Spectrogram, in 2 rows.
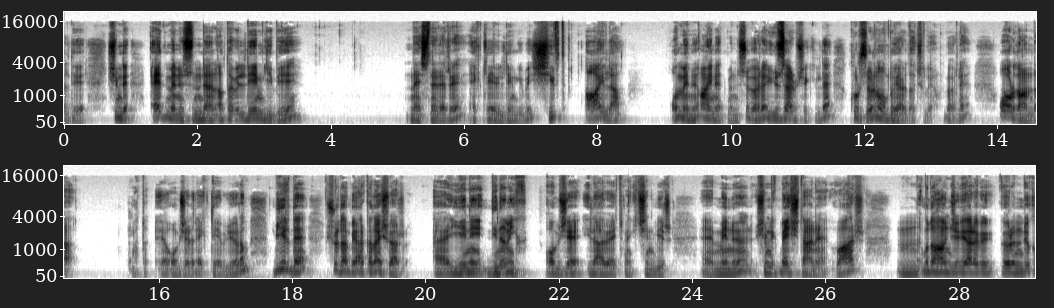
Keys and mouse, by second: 1.5-5.8 drag, 8.0 shift+a, 12.2 shift+a, 13.4 shift+a, 23.3-29.1 drag.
